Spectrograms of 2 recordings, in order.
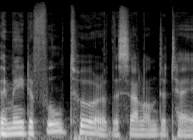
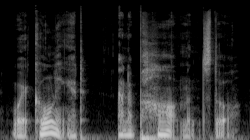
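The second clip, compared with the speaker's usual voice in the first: ordinary delivery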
